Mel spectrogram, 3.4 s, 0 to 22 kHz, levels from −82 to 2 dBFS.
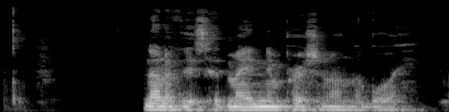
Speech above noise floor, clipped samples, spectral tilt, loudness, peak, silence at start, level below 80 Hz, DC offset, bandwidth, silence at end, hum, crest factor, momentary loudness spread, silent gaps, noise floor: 61 dB; under 0.1%; -6.5 dB/octave; -21 LUFS; -4 dBFS; 0.1 s; -48 dBFS; under 0.1%; 12 kHz; 0.25 s; none; 18 dB; 13 LU; none; -81 dBFS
